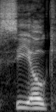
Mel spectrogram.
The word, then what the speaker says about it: Koch: So the pronunciation of Koch varies. Okay, just hold on. Just varies. But the German original sounds like COK with a guttural CH. That's like similar to Locke Koch. in Loch Ness Billy Monster.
